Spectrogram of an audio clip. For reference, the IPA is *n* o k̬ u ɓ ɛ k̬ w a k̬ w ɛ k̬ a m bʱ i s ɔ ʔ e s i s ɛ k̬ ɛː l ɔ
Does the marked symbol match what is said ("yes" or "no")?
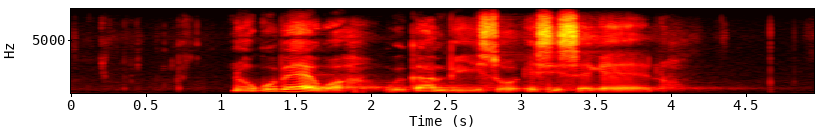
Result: yes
